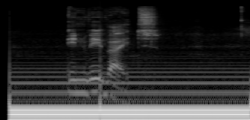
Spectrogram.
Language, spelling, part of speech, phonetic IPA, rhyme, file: German, inwieweit, adverb, [ɪnviːˈvaɪ̯t], -aɪ̯t, De-inwieweit.ogg
- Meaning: to what degree, to what extent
